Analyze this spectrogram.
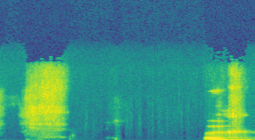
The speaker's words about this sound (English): we all just yawned there. We did.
